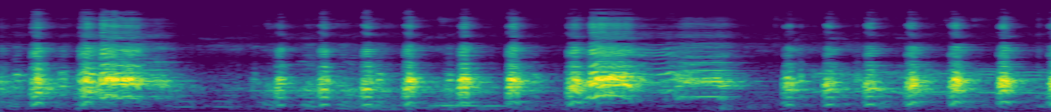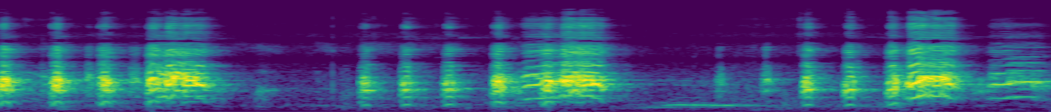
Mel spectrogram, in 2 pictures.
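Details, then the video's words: Long sequence from a singing hen: bursts of fast clucking, each swelling into a loud, harsh squawk about every two to three seconds, with short pauses between bursts. "Galinha Cantando"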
